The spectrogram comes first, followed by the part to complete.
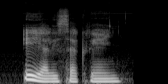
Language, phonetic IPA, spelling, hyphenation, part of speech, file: Hungarian, [ˈeːjːɛlisɛkreːɲ], éjjeliszekrény, éj‧je‧li‧szek‧rény, noun, Hu-éjjeliszekrény.ogg
- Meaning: nightstand (bedside table)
